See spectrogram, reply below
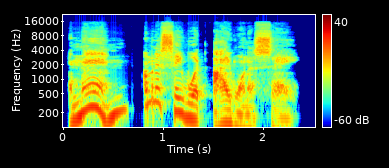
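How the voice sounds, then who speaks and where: Aggrieved wooden dummy, declamatory comic rebel, hugely animated pitch with some rasp. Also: male voice, normal speed, heavily acted. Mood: defiant. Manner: indignant, declamatory. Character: aggrieved, rebellious male ventriloquist's dummy, yearning to speak for himself. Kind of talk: comic audio play acting.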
